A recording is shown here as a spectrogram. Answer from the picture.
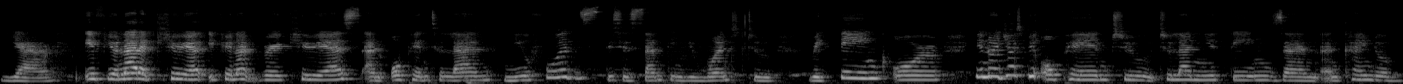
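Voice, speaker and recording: A woman with a Ugandan accent speaks at a fairly slow pace, her medium-pitched voice carrying lively intonation. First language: Luganda. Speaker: vlogger. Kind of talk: casual chat.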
